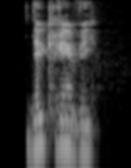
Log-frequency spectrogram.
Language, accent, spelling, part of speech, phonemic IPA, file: French, Canada, décrivit, verb, /de.kʁi.vi/, LL-Q150 (fra)-décrivit.wav
- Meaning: third-person singular past historic of décrire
